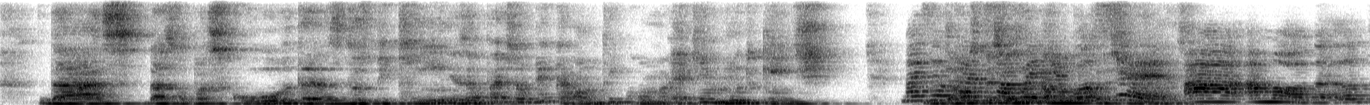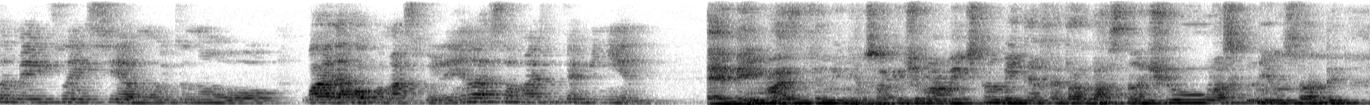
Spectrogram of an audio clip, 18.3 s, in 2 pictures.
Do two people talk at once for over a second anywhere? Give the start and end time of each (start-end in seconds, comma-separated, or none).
6.2-7.9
